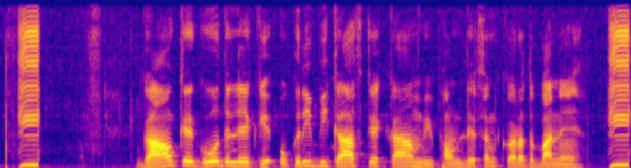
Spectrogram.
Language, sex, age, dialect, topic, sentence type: Bhojpuri, male, 18-24, Northern, banking, statement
